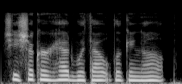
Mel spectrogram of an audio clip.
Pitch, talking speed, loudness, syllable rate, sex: 195 Hz, 230 wpm, -15 LUFS, 5.3 syllables/s, female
